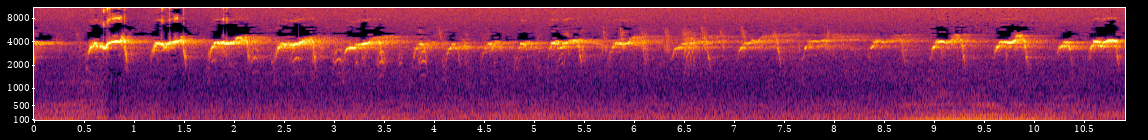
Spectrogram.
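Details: Young bald eagle chasing an adult around the nest area at Big Bear Lake, evening, 21 June 2022, live cam: long chattering series of high, slurred squeals, about one and a half per second, with faint background rumble.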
